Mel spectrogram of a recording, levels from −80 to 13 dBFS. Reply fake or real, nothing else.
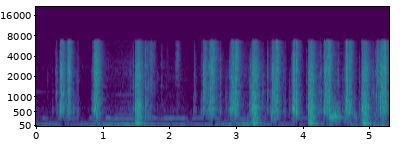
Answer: real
